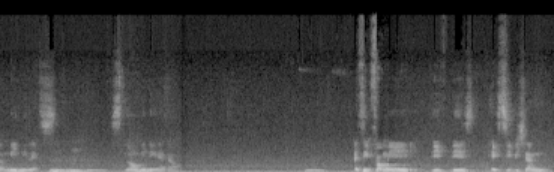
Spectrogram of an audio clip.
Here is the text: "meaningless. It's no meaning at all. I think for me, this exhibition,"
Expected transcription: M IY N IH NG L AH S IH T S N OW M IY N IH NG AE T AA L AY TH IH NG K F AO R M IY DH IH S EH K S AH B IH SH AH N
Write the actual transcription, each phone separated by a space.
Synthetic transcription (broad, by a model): M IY N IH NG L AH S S N OW M IY N IH NG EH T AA AY T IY NG K F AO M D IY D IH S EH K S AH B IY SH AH N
